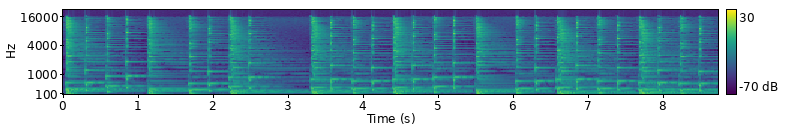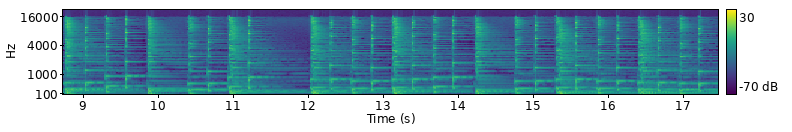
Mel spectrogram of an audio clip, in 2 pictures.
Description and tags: SFX for the game "In search of the fallen star". This is the song that plays during the platforming section.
